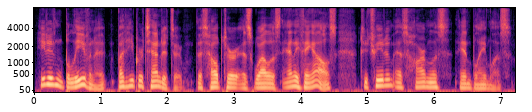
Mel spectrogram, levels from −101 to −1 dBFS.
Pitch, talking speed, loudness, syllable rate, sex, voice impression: 120 Hz, 200 wpm, -18 LUFS, 5.6 syllables/s, male, masculine, slightly middle-aged, thick, cool, sincere, calm, slightly mature, slightly elegant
